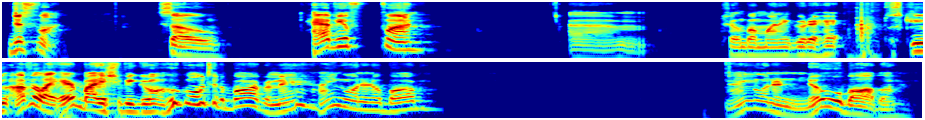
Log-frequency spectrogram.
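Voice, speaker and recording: A man's voice: medium pitch, very animated, moderate pace, long pauses. Candid man chatting casually, about thirty. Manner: loose, candid, reflective, heavy slang and fillers. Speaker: streamer answering viewer questions. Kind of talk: casual chat.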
